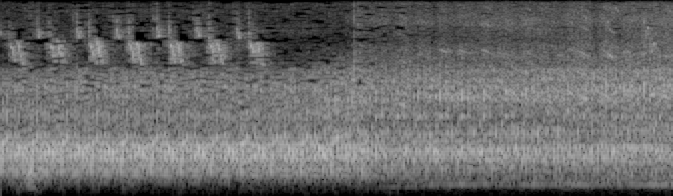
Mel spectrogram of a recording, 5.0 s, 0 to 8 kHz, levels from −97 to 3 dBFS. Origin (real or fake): real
